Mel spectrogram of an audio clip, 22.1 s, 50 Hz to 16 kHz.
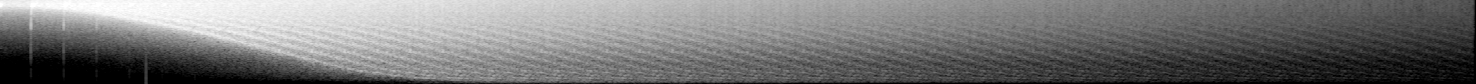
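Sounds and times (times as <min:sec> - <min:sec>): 
filter sweep: 0:00.0 - 0:09.0.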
